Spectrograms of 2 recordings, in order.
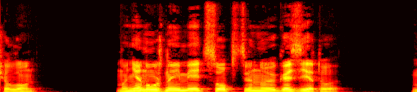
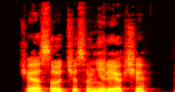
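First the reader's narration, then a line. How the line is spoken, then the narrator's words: Muttered. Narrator (Russian): пробормотал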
